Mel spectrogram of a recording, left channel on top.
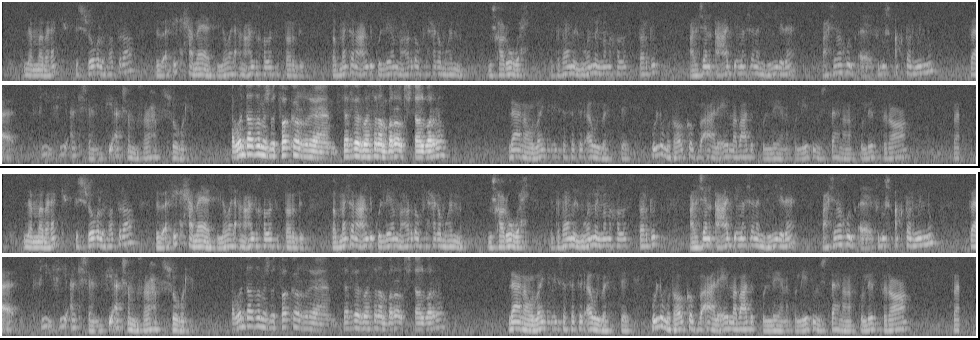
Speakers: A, on the right; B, on the left.
A: لما بركز في الشغل فتره بيبقى فيه حماس اللي هو لا انا عايز اخلص التارجت طب مثلا عندي كليه النهارده وفي حاجه مهمه مش هروح انت فاهم المهم ان انا اخلص التارجت علشان اعدي مثلا زميلي ده وعشان اخد آه، فلوس اكتر منه ففي في اكشن في اكشن بصراحة في الشغل
B: طب وانت اصلا مش بتفكر يعني تسافر مثلا بره وتشتغل بره؟
A: لا انا والله نفسي اسافر قوي بس كله متوقف بقى على ايه ما بعد الكليه انا كليتي مش سهله انا في كليه زراعه ف...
